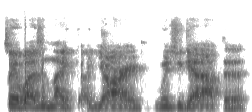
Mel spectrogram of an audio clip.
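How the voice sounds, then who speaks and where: In a low, steady voice at normal speed with a sharp tone, a man in his twenties tells his life story on a podcast, and a little hiss or hum can be heard. Originally from Liberia, he speaks in a loose, rambling conversational style full of fillers and restarts.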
